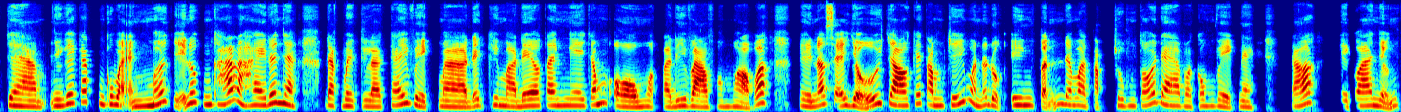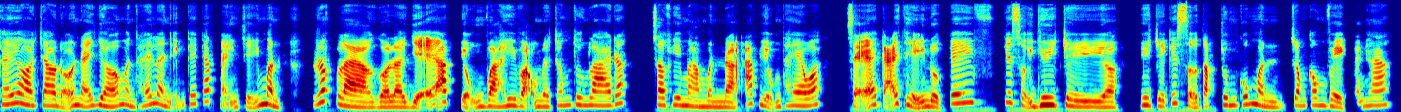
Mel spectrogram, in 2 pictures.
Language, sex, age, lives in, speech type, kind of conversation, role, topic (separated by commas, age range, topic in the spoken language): Vietnamese, female, 25-29, Vietnam, conversation, advice, user, Làm sao để chuẩn bị tinh thần và duy trì sự tập trung trong thời gian dài khi làm công việc phức tạp?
